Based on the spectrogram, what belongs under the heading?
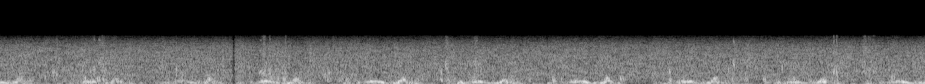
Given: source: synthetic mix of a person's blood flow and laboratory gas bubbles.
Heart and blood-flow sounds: Doppler ultrasound of blood flow; precordium
0.11-0.16 s: bubbles
0.43-1.17 s: bubbles
1.74-1.88 s: bubbles
2.56-2.94 s: bubbles
3.19-3.58 s: bubbles
4.01-4.29 s: bubbles
4.37-4.88 s: bubbles
5.08-5.19 s: bubbles
5.27-5.34 s: bubbles
5.51-5.60 s: bubbles
6.18-6.40 s: bubbles
6.66-6.76 s: bubbles
7.26-7.54 s: bubbles
7.60-7.70 s: bubbles
7.79-7.86 s: bubbles
7.91-8.00 s: bubbles
8.26-8.41 s: bubbles
8.60-8.79 s: bubbles
8.88-8.99 s: bubbles
9.14-9.26 s: bubbles
From the record:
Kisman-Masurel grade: 242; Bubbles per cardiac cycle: several, 3 to 8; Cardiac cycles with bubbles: 100%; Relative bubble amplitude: moderate (0.250 to 0.450); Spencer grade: 3 (all of the cardiac periods contain showers or single bubble signals, but not dominating or overriding the cardiac motion signals); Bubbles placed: anywhere in the cardiac cycle

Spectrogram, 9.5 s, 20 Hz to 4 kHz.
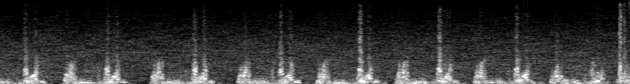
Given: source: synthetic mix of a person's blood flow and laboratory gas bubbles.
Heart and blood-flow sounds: Doppler ultrasound of blood flow; precordium
9.30-9.45 s: bubbles
From the record:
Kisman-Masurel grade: 113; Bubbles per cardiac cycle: 1 to 2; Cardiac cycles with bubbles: 1 to 10%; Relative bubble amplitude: loud (0.450 to 0.775); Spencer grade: 1 (occasional bubble signal discernible with the cardiac motion signal, with majority of cardiac periods free of bubbles); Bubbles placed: anywhere in the cardiac cycle

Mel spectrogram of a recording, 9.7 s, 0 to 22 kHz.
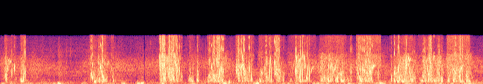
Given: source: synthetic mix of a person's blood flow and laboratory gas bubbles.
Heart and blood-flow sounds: Doppler ultrasound of blood flow; subclavian vein
0.07-0.34 s: bubbles
0.39-0.53 s: bubbles
1.79-2.29 s: bubbles
3.15-3.67 s: bubbles
3.74-4.03 s: bubbles
4.13-4.54 s: bubbles
4.70-5.10 s: bubbles
5.17-5.71 s: bubbles
5.77-6.32 s: bubbles
6.39-7.04 s: bubbles
7.12-7.62 s: bubbles
7.79-8.88 s: bubbles
8.92-9.47 s: bubbles
From the record:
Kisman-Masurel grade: 333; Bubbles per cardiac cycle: rolling drumbeat, 9 or more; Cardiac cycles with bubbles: 50 to 99%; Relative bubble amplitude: loud (0.450 to 0.775); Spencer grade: 3 (all of the cardiac periods contain showers or single bubble signals, but not dominating or overriding the cardiac motion signals); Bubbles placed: anywhere in the cardiac cycle

